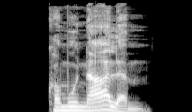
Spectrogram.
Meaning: strong dative masculine/neuter singular of kommunal
- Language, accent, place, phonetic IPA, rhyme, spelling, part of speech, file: German, Germany, Berlin, [kɔmuˈnaːləm], -aːləm, kommunalem, adjective, De-kommunalem.ogg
